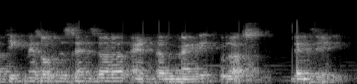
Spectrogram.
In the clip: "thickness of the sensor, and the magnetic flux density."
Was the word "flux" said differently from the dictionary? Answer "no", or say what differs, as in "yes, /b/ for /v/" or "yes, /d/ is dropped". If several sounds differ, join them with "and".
yes, /k/ is dropped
